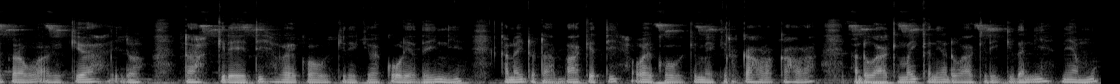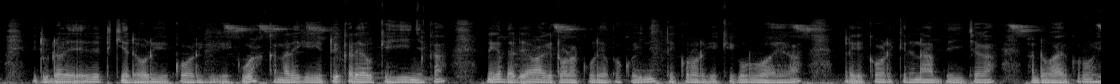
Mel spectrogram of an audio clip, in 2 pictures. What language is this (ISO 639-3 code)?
kik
